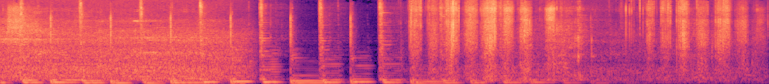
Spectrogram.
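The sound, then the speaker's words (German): A knife saws through a crusty loaf of bread in quick, rhythmic back-and-forth strokes, fairly loud, the scratchy rasp easing off toward the end. No one speaks. “das, was ihr da gerade gehört habt, das war Brot.”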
